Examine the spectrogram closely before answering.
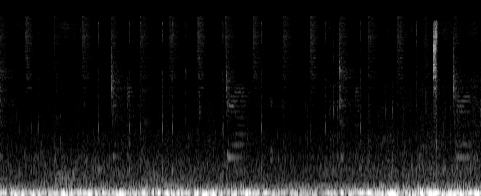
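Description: A tow truck with a crane arm at the back rumbles by in Kyiv, its deep engine drone steady and loud throughout, with faint clanks and hisses over the low roar of traffic.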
